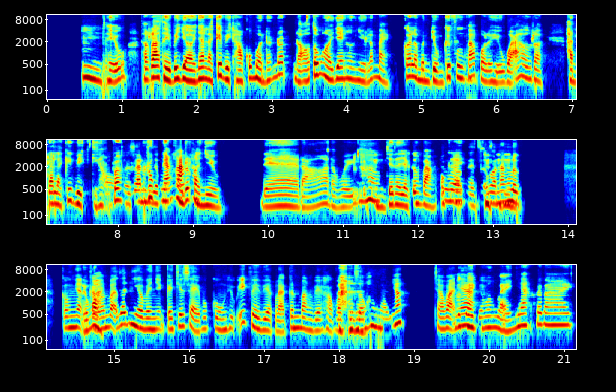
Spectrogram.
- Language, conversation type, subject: Vietnamese, podcast, Làm sao bạn cân bằng việc học và cuộc sống hằng ngày?
- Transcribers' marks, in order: other background noise; tapping; chuckle; laugh; chuckle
